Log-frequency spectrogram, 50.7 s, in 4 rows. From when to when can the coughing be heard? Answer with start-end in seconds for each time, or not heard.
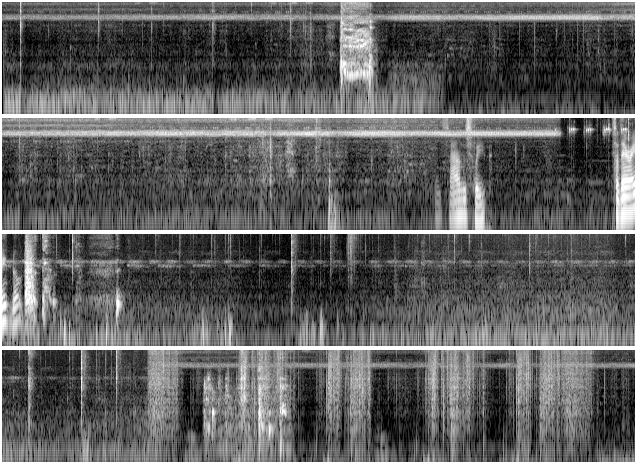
6.8-7.5, 25.8-27.8, 42.0-43.8.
